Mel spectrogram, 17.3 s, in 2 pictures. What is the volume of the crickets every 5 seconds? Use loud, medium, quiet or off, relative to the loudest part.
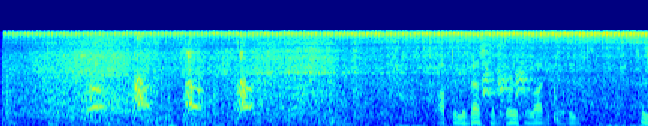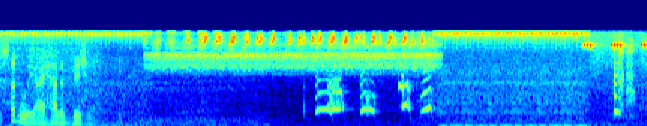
quiet, quiet, loud, loud.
